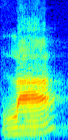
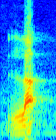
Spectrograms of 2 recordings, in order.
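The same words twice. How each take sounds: First: The first vowel is drawn out long. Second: The first vowel is short.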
